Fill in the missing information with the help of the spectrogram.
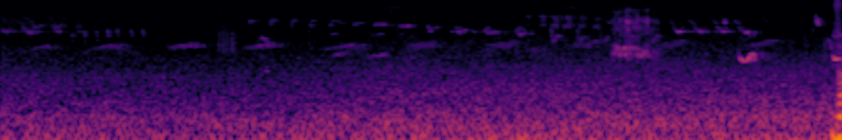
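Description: bird, birds singing

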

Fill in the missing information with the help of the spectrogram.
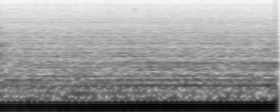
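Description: vehicle, car engine accelerating

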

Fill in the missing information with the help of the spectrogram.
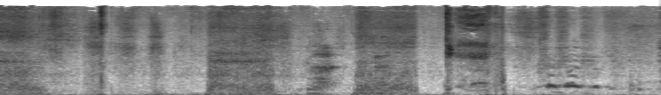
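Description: animal, pigs grunting

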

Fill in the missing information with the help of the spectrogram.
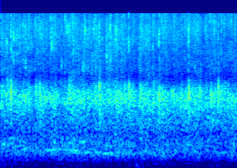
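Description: crowd, audience applauding

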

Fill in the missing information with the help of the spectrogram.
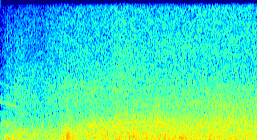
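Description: nature, ocean waves and surf

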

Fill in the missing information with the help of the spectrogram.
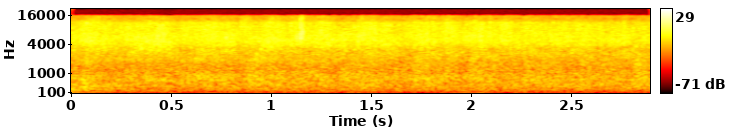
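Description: crowd, audience applause

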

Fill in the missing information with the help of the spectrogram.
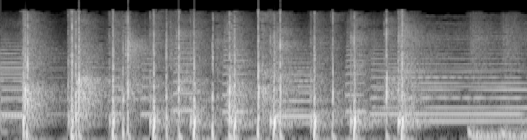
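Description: crowd, applause

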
